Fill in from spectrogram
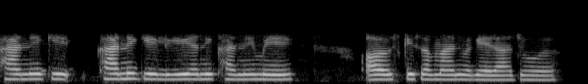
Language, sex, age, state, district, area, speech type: Hindi, female, 18-30, Uttar Pradesh, Bhadohi, urban, conversation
